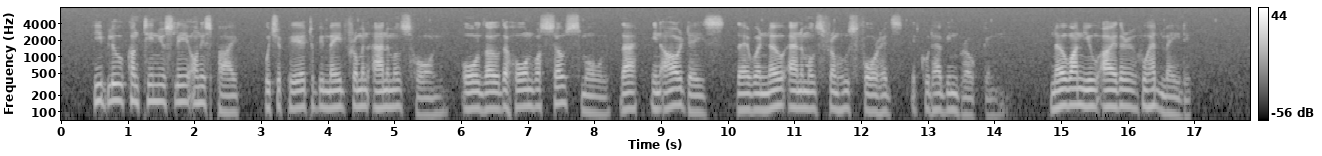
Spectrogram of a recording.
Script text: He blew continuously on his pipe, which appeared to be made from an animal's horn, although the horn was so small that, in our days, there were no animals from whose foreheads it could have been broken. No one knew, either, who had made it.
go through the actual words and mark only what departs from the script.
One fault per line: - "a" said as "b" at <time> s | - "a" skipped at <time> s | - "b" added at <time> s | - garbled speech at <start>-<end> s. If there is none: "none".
none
